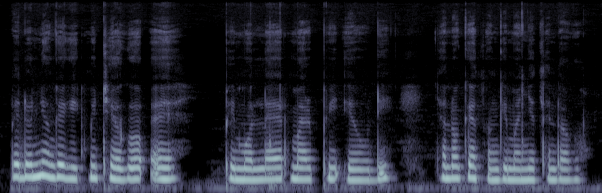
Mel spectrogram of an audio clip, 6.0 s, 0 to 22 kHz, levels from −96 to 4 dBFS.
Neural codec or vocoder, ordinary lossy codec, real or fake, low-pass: none; none; real; none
